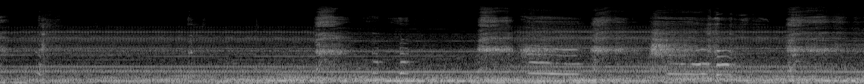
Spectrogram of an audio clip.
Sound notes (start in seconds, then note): 0.1 crying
